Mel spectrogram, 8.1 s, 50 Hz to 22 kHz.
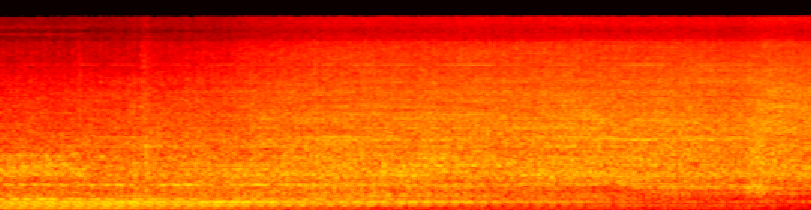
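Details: Firebird LT1 V8, under 100,000 miles, just jump-started after sitting 6 months with weak battery: steady, even idle with smooth low burble, no knocks, misses or hunting; normal idle.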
